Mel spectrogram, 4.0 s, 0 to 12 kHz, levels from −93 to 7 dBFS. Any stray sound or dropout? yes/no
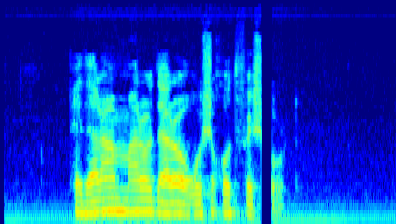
yes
